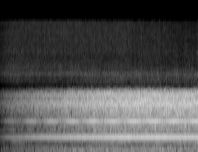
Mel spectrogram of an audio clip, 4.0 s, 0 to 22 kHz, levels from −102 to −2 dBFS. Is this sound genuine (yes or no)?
no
